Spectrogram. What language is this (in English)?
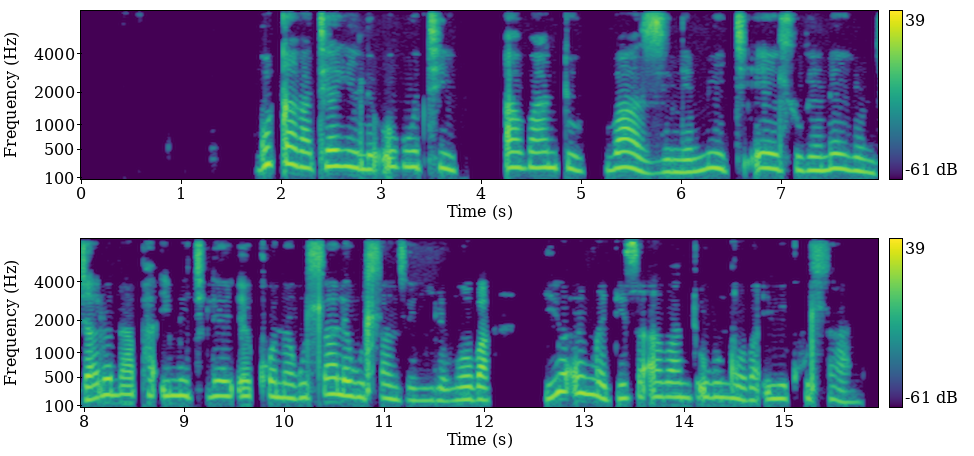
North Ndebele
